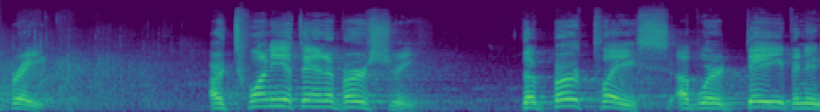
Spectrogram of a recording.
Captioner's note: applause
